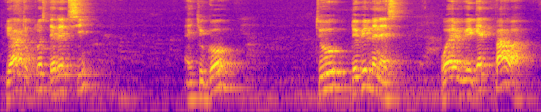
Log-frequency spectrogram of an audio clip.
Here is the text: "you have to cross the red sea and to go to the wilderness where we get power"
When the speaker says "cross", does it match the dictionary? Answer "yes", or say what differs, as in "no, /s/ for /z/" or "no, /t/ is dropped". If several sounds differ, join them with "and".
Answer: no, /l/ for /ɹ/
